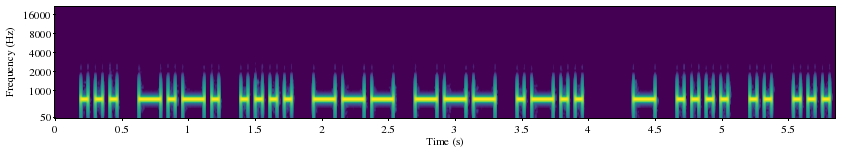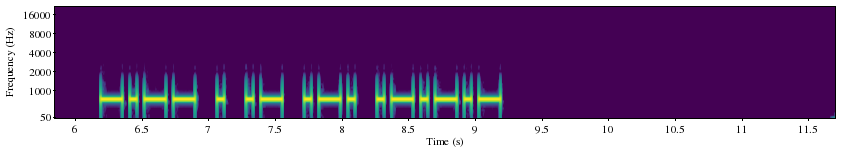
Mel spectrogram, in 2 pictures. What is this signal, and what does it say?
Morse code, heard as a keyed tone, about 22 wpm, 700 Hz. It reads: SCHOOL THIS YEAR.
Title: Sentences from Top 1400 Words 22wpm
